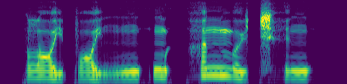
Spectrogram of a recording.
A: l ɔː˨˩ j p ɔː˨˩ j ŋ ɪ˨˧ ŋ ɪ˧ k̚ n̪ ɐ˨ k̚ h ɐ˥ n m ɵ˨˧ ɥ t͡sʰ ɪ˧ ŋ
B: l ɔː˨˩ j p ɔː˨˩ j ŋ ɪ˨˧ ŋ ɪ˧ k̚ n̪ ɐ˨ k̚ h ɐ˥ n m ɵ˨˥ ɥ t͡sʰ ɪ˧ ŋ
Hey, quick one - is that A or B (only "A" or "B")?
B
